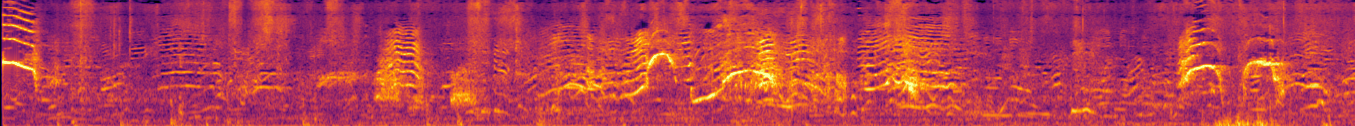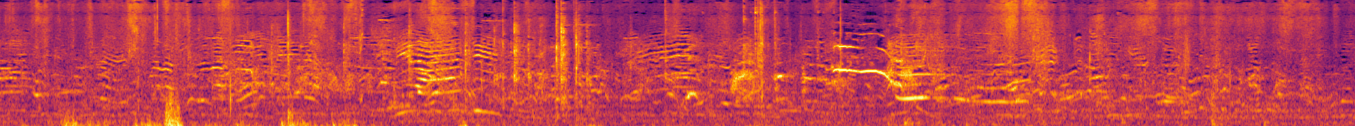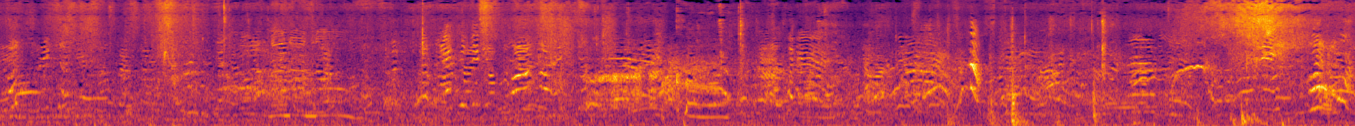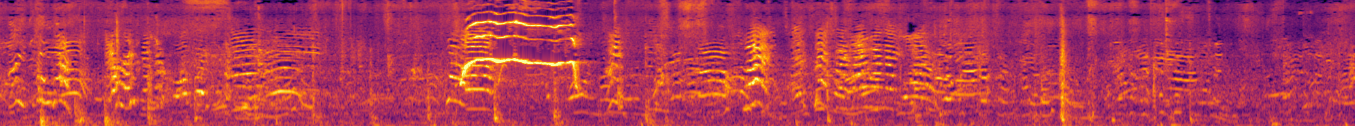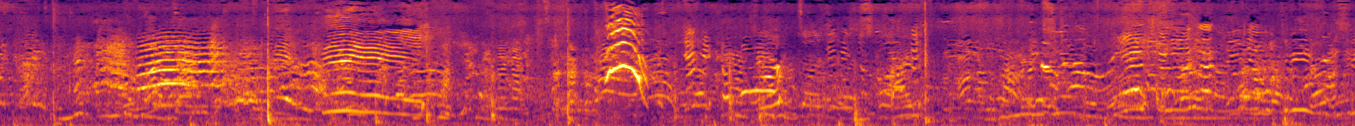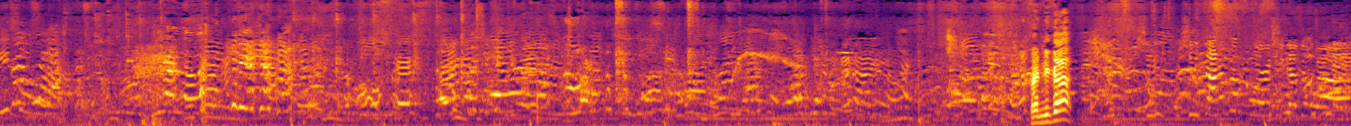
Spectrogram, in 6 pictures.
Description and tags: Kids Playing Sound Effect
Hello. Greeting. I went with my daughter in one park and recorded the sound of all children playing. Hope you will enjoy this sound in your project.
children, kid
